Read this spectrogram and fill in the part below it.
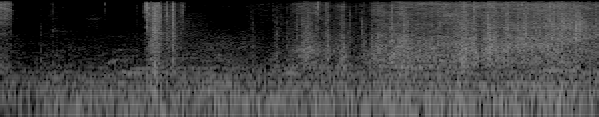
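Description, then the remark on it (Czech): Red wrapping paper crinkles and rustles as a hostess at a shopping centre gift-wrapping service folds and creases it around a box and ties bows, with a sharp crackle near the start and steady handling noise after. “přehýbá sklady a váže mašle na krabičku v červeném papíru.”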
